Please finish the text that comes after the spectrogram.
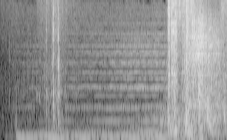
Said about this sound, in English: He advances on a set of double doors. He turns a doorknob.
